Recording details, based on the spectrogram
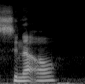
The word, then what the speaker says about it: Sunao: Uh, I think it's Sunao because usually vowels are separate uh, si- uh, syllables.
